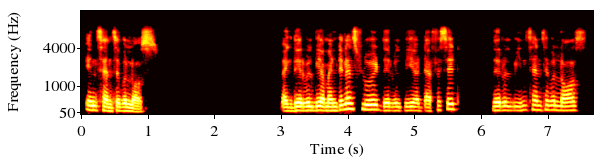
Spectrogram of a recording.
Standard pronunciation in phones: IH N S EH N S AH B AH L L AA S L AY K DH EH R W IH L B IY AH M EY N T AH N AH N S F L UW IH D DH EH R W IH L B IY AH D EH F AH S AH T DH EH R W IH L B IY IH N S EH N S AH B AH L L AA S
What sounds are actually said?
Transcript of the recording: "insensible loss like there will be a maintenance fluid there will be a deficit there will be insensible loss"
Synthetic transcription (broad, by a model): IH N S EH N S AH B AH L L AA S L AY K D EH R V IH L B IY AH M EY N T AH N AH N S F L UW IH D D EH R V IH L B IY AH D EH F AH S AH T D EH R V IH L B IY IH N S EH N S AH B AH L L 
